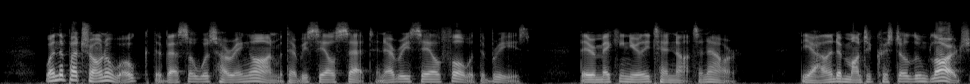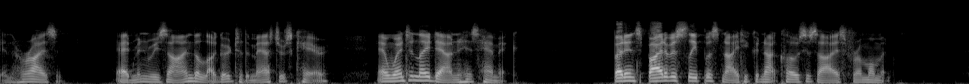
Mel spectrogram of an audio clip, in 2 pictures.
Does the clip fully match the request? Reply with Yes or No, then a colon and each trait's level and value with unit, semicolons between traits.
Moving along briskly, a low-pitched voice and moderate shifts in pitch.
Yes: fast, 215 wpm; low, 120 Hz; average, 5.0 semitones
